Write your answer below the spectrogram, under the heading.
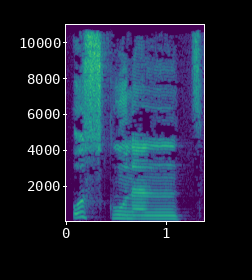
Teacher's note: في الآية 35 أسكن أنت وزوجك الجنة، هي أسكن أنت، النون ساكنة وما بعدها همز مفتوح، تحذف الهمزة وناخد حركة الهمزة اللي هي الفتح ونحطها فين؟ نحطها على النون · Term: بالنقل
